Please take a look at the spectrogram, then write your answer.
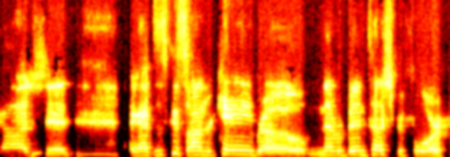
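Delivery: high, joking seller voice; mock seller's pitch.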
